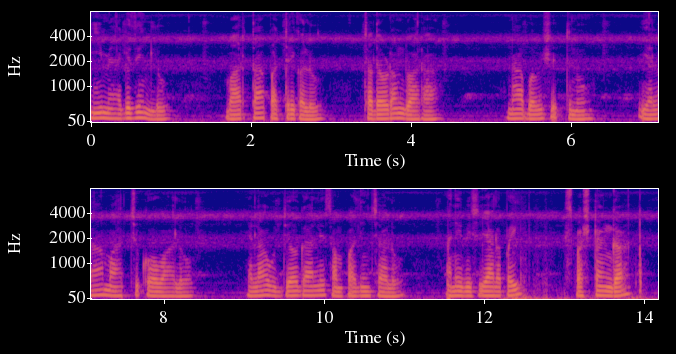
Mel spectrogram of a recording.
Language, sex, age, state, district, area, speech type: Telugu, male, 18-30, Andhra Pradesh, Eluru, urban, spontaneous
